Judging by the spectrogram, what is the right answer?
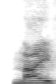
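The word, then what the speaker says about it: knife: খুবই সিম্পল শব্দের শুরু থেকে এন থাকলে কে সাইলেন্ট খুবই সিম্পল নাইফ মানে ছুরি কেন আছে কেটা সাইলেন্ট তারপর হচ্ছে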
